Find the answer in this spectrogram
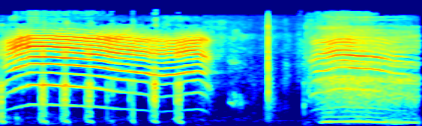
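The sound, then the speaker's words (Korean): A baby wails loudly in strained, pulsing bursts as a grandmother tries to get it to sleep, pauses briefly with a small gasp, then resumes crying at full volume. “짜장 짜장 우리 애기 역시 실패”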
